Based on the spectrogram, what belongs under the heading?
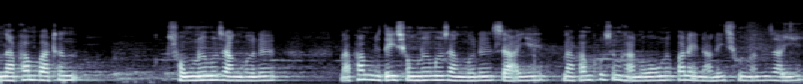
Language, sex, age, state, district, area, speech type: Bodo, female, 60+, Assam, Kokrajhar, rural, spontaneous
